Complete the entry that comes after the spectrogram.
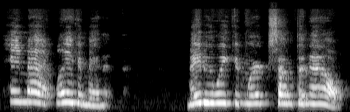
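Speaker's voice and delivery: high, softened mock coach voice; imitating Joe Paterno. Coach relenting as player leaves office, high imitation voice. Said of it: "he'd go".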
